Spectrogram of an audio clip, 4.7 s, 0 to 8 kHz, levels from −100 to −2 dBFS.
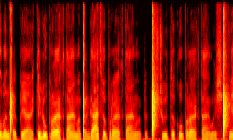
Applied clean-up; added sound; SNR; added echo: neural diffusion model UNIVERSE++.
